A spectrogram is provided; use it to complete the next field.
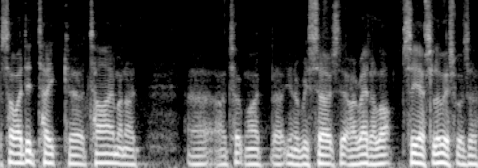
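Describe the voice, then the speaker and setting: Using a fairly quick pace, a man with a British accent delivers a dark, mellow tone at a fairly low pitch with monotone, flat intonation. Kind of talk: interview. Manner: halting, many fillers.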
